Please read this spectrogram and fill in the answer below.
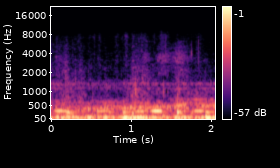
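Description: A bird cooing: a steady run of short, low, repeated notes, each dipping slightly in pitch, over a faint low rumble.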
